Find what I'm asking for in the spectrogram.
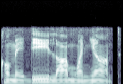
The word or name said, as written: comedie larmoyante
